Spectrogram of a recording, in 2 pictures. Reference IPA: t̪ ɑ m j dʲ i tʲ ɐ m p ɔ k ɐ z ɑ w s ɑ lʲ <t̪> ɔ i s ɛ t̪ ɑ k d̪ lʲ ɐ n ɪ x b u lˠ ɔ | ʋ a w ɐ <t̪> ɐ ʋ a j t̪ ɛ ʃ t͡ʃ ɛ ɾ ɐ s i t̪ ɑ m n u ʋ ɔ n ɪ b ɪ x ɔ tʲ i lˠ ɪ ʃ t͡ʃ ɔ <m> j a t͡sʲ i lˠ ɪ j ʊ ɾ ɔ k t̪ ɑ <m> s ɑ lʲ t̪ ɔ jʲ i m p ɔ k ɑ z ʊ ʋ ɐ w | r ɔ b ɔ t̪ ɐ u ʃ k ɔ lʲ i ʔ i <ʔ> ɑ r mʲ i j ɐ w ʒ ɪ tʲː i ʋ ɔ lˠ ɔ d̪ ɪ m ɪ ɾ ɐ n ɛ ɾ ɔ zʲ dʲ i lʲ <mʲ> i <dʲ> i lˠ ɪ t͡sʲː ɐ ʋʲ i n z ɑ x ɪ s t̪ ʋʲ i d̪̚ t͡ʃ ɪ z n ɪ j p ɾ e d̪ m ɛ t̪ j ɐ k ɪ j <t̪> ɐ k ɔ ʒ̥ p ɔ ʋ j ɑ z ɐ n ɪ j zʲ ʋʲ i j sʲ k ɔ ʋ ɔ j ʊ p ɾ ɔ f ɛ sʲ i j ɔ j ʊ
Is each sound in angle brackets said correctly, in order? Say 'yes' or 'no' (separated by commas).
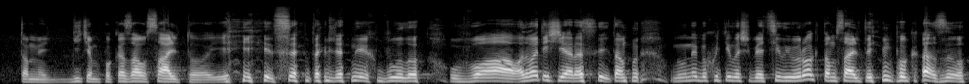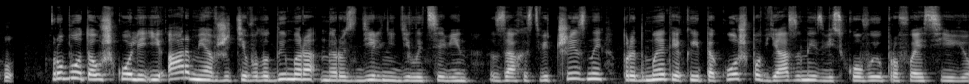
yes, no, no, yes, yes, no, yes, yes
